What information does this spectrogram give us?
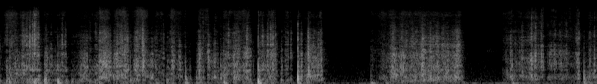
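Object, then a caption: Corrugated cardboard box. An open hand and fingertips tap, rub and scratch across the front face of a large, closed, hollow corrugated cardboard shipping box sitting on a shelf, with its contents not visible. A dense, papery scratching and rubbing runs through the clip, punctuated by dull, hollow taps, and it pauses briefly twice before resuming.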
